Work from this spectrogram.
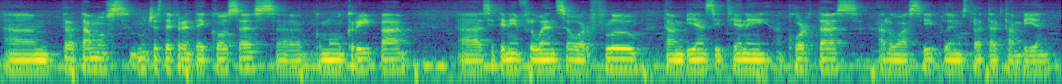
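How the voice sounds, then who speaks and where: Hesitant low-voiced man with an American accent in Spanish. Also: monotone, unhurried, reverberant, background noise. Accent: American English speaker with Dominican-learned Spanish. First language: English. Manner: hesitant, many filler sounds and restarts. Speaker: physician assistant at an urgent care clinic. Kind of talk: interview answers. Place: clinic office, indoors.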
